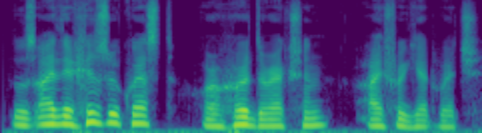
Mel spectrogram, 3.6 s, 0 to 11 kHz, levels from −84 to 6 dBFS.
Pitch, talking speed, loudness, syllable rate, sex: 135 Hz, 180 wpm, -17 LUFS, 5.1 syllables/s, male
